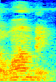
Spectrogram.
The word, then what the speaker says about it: Wamba: And Wombi, interestingly enough, in East Texas is spelled W-A-M-B-A. Wombi. So it's Wamba.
